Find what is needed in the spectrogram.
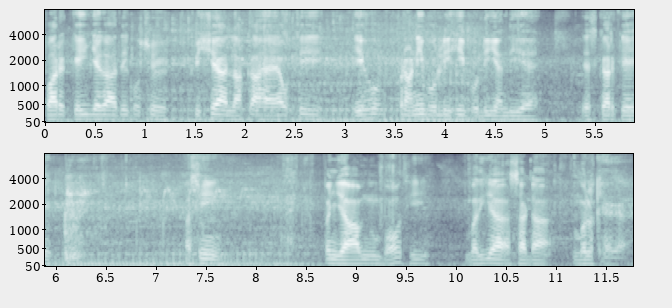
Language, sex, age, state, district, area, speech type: Punjabi, male, 45-60, Punjab, Jalandhar, urban, spontaneous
